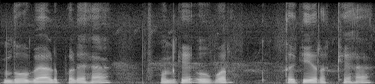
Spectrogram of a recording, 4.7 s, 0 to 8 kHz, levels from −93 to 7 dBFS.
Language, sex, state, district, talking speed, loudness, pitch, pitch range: Hindi, male, Uttar Pradesh, Saharanpur, 115 wpm, -19 LUFS, 125 Hz, 125-135 Hz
